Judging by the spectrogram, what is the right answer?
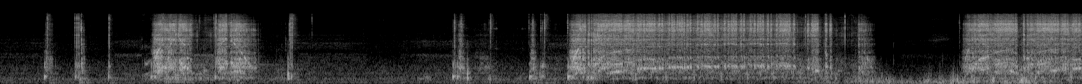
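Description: A Honda ATC200M engine being cranked over on the bench, in a short burst about two seconds in and a longer run of about three seconds from about six seconds in, then again near the end, with sharp clicks in between. This is a spark check: the plug is grounded on the case and fired by an external CDI ignition.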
